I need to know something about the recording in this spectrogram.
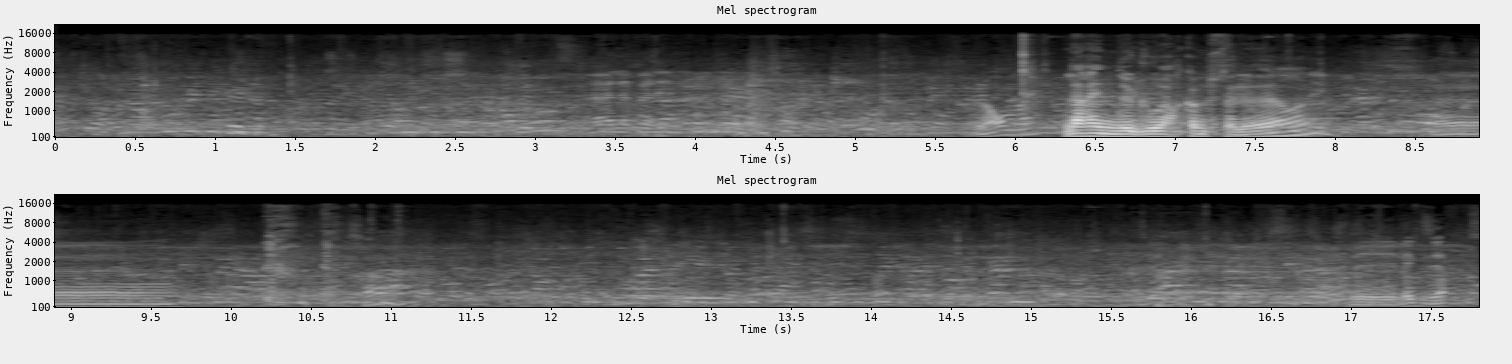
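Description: A man talks steadily and with animation close to a microphone.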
